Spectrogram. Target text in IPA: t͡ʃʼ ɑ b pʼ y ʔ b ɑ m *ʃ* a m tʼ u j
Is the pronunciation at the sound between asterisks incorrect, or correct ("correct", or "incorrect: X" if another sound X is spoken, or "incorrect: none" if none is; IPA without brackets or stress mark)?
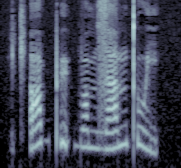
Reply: incorrect: z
